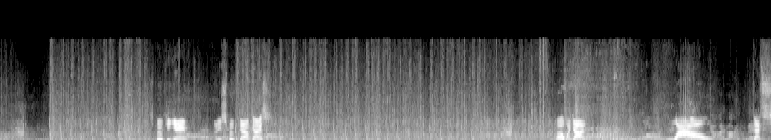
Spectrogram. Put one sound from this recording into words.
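Gunfire rattles rapidly, close by.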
